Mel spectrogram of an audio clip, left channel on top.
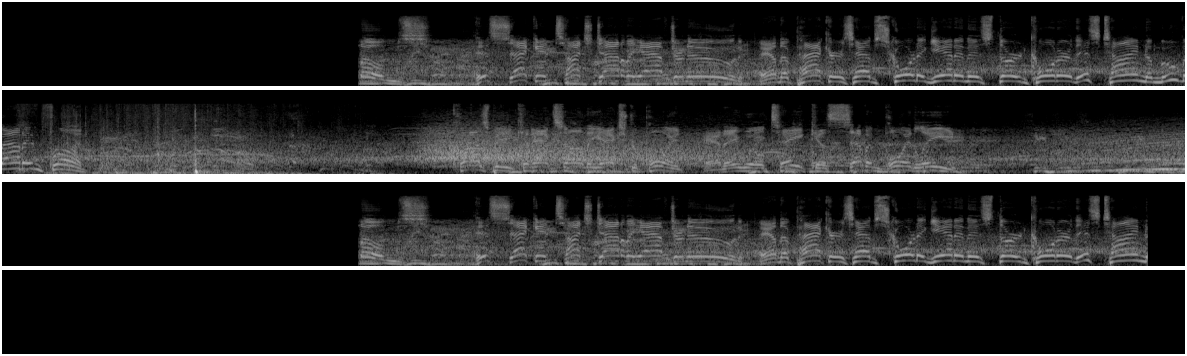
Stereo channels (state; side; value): drops out; right; at 11.5 s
